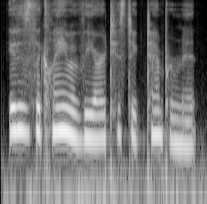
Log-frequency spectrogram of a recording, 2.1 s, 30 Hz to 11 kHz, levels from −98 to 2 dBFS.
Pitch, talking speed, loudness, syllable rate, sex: 210 Hz, 230 wpm, -17 LUFS, 7.1 syllables/s, female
